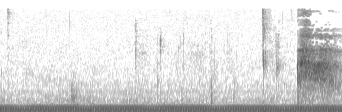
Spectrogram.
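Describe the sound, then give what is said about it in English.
A quick slurping sip near the end, preceded by a few faint mouth clicks, all over a steady low electrical hum with no talking. “Let me take one more sip.”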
